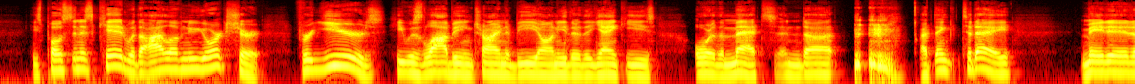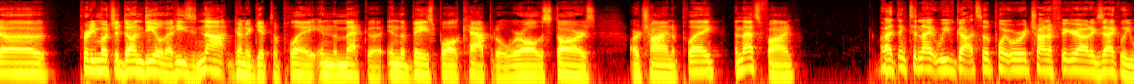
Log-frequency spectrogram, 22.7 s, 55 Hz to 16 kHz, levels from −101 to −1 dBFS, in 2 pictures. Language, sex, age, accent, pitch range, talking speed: English, male, 30-49, American, 105-140 Hz, 215 wpm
